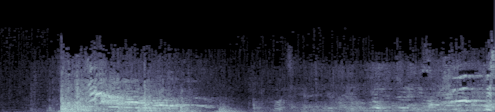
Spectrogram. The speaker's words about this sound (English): now Miss Michaels has been hit by a sandbag.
